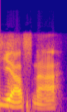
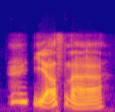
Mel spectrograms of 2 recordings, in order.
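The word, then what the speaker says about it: Jasnah: Also, I'm sorry, in Dutch there's not a difference between the Y and the J. So we pronounce them the same way.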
